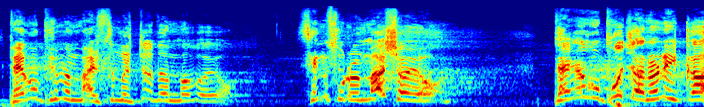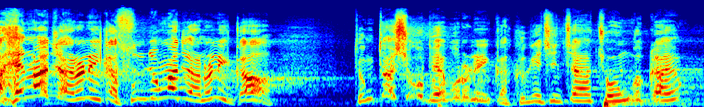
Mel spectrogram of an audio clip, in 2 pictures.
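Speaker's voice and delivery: loud, high impassioned preaching; fiery preaching. Acted. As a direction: build it to a passionate climax. Preacher at full force.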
